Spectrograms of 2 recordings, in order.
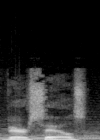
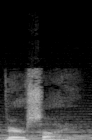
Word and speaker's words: Versailles: mispronounce like the city of versailles yes it's pronounced versailles not versailles i'm from missouri and even i have a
